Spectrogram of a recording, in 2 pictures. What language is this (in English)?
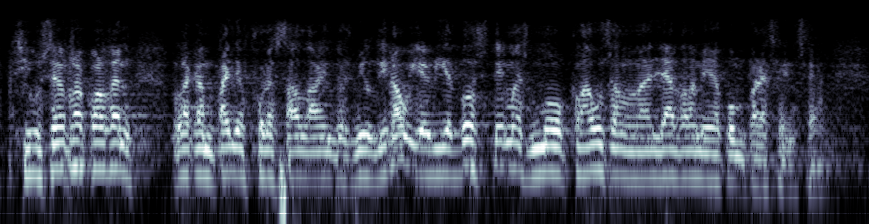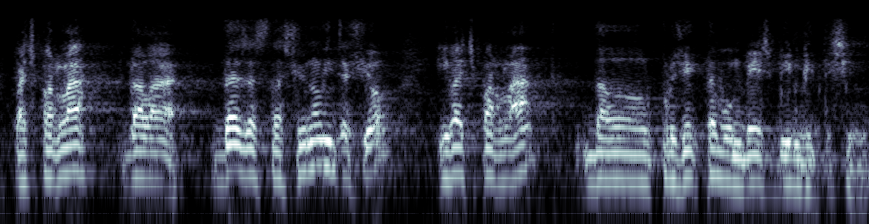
Catalan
